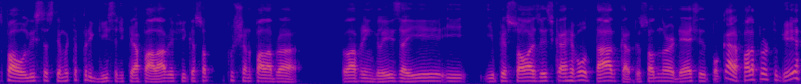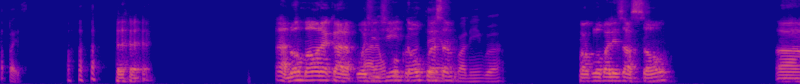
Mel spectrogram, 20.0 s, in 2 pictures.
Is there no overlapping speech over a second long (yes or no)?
no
